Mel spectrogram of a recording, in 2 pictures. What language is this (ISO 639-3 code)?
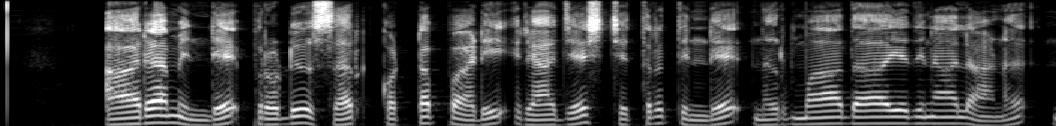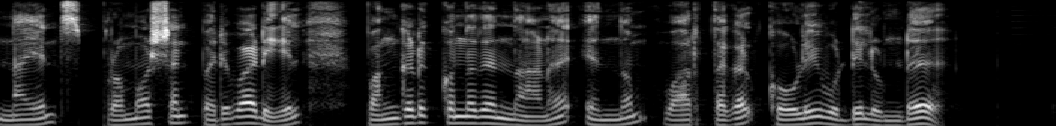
mal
